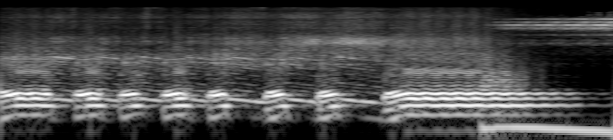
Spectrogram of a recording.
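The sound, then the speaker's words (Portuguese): A voice loudly imitates an invisible motorcycle revving at full throttle: about six short, rhythmic throttle bursts, then one long sustained rev, with a deep low hum coming in at the end. “Em frente o paredão na máxima da minha moto invisível”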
